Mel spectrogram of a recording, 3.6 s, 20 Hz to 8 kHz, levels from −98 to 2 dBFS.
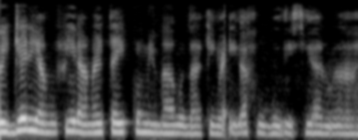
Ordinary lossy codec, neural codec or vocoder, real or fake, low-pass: none; codec, 16 kHz, 1 kbps, FreqCodec, larger model; fake; 7.2 kHz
